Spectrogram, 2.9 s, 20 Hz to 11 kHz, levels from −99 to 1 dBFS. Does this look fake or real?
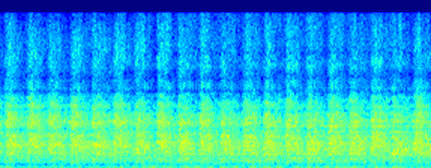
fake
